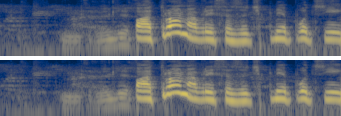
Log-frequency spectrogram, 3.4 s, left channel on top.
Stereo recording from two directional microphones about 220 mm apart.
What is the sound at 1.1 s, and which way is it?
Speech, 15° left (ahead or behind).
